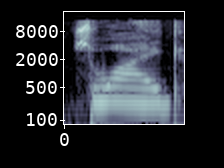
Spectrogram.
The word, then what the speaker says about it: Zweig: sure I say your last name once you pronounce it for me go ahead swag swag Avery swag she is 9 years old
